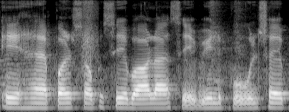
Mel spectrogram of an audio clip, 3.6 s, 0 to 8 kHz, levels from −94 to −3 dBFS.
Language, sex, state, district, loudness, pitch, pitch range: Maithili, male, Bihar, Samastipur, -17 LUFS, 125 Hz, 120-130 Hz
